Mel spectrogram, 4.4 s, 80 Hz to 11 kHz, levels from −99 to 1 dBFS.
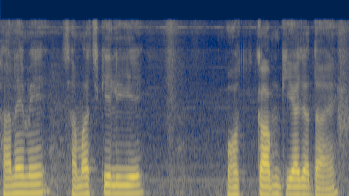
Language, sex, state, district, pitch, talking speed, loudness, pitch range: Hindi, male, West Bengal, Alipurduar, 130 Hz, 135 wpm, -18 LUFS, 120-140 Hz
